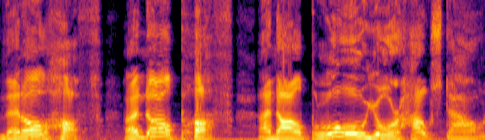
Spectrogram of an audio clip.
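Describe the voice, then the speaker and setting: Bellowing in a put-on character voice, a man uses a menacing tone and a high pitch. His pace is very slow. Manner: roaring, menacing.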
